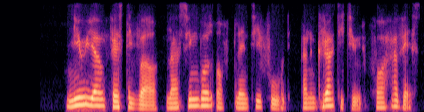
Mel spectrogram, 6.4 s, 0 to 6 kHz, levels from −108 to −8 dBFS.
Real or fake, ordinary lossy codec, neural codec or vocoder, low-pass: fake; none; vocoder, 22.05 kHz, 80 mel bands, WaveNeXt; 5.4 kHz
